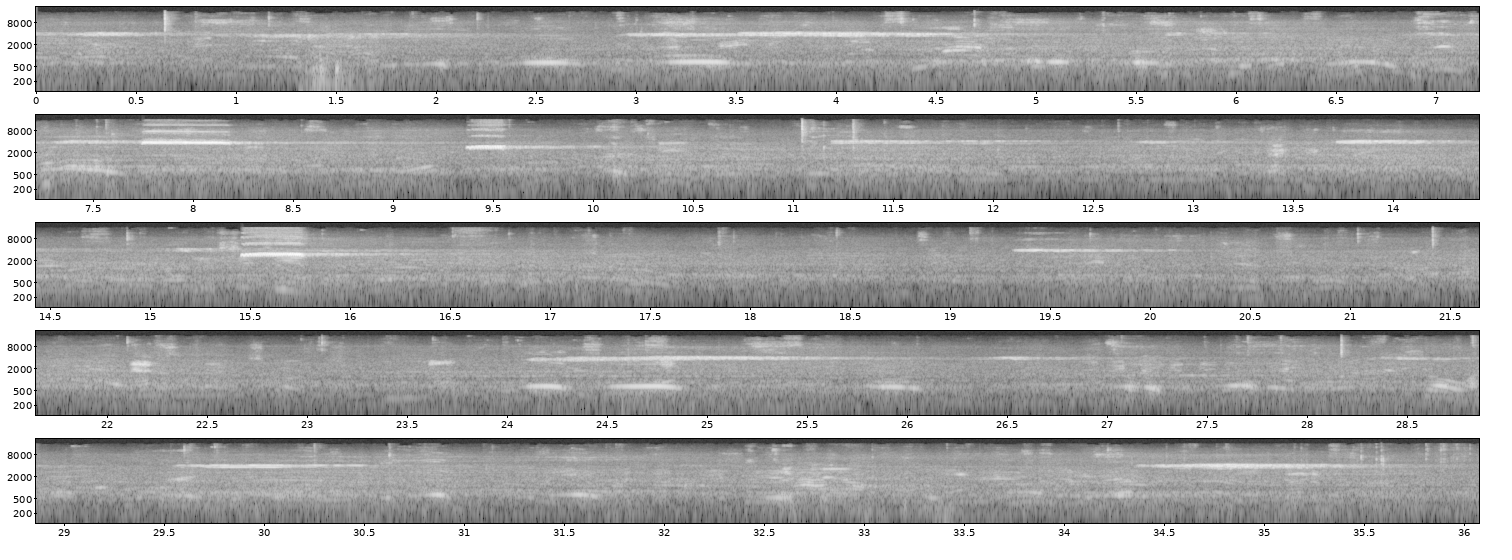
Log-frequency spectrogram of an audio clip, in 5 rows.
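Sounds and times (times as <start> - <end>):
crowd chatter and shouts: 0.0 - 36.0
referee whistle blasts: 0.1 - 4.8, 7.3 - 10.2, 11.1 - 13.1, 13.7 - 14.5, 15.1 - 16.3, 19.3 - 20.2, 24.2 - 27.1, 29.6 - 30.7, 34.2 - 35.7.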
